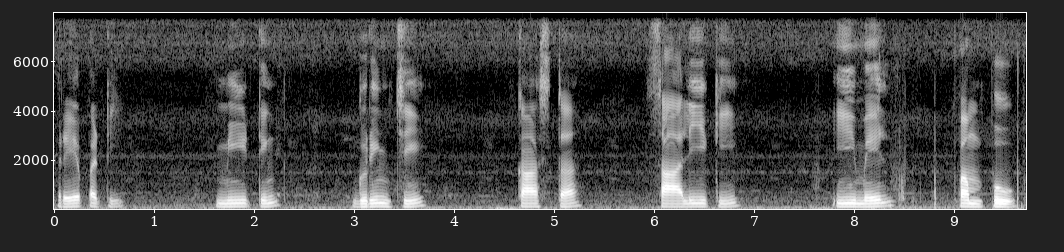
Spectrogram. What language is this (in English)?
Telugu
